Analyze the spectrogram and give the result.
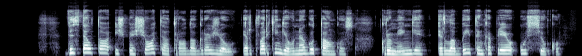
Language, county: Lithuanian, Panevėžys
